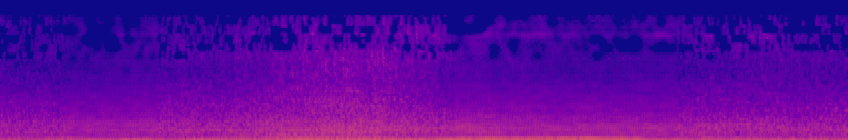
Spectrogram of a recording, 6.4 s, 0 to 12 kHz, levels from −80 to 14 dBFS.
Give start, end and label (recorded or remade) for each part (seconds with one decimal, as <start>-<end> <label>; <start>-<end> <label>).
0.0-0.5 recorded; 0.5-1.2 remade; 1.2-3.4 recorded; 3.4-5.1 remade; 5.1-6.4 recorded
